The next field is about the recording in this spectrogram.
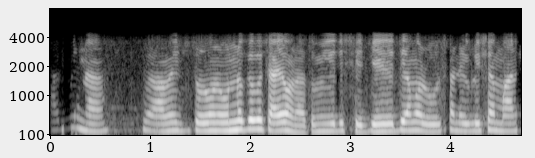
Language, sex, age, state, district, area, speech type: Bengali, male, 18-30, West Bengal, Kolkata, urban, conversation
